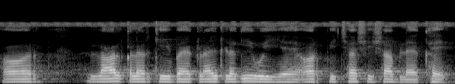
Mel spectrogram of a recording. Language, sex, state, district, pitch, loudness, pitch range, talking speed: Hindi, male, Uttar Pradesh, Lucknow, 125 Hz, -18 LUFS, 120-130 Hz, 185 wpm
